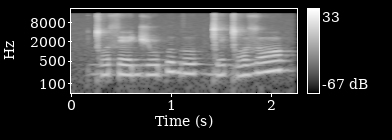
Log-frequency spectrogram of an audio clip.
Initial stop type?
click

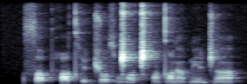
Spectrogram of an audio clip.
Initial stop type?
aspirated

